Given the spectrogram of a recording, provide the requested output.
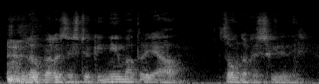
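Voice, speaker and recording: An actor playing a reflective, cautious craftsman in a radio drama, speaking in a measured, musing way. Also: fairly low pitch, fairly even intonation, mellow, close to an everyday voice.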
